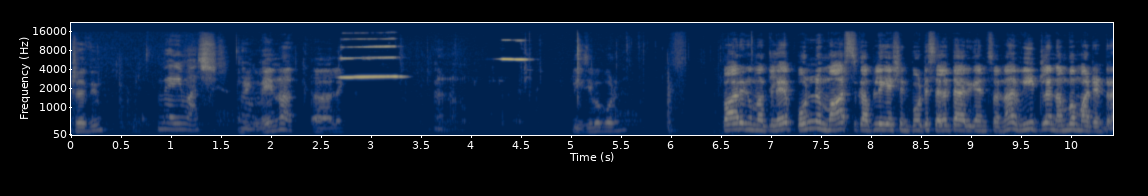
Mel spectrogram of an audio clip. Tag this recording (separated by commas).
bleep, Speech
